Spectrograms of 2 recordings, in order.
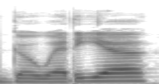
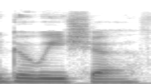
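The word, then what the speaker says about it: Goetia: can't remember second thing I Mis pronounced the word goisha that's my bad I was calling it uh the goia the Lesser key of Solomon the king it's it's pronounced the goisha ler kid Solomon the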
